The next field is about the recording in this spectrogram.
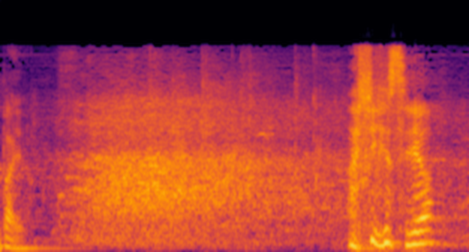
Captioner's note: audience Laughter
